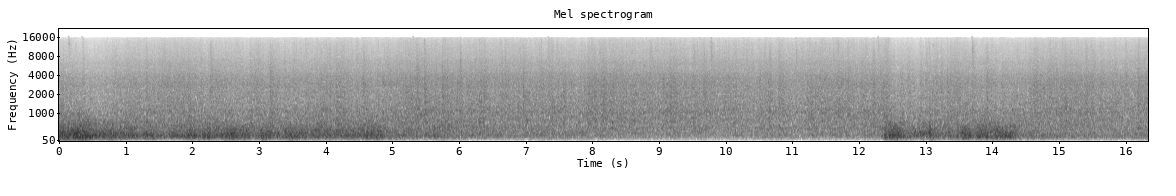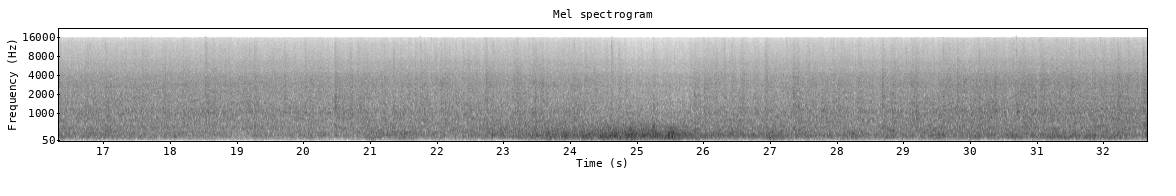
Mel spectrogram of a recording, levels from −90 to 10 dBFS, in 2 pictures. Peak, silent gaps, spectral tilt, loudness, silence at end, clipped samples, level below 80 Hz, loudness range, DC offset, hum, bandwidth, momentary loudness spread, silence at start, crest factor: -4 dBFS; none; -5 dB/octave; -25 LUFS; 0 s; under 0.1%; -58 dBFS; 7 LU; under 0.1%; none; 16 kHz; 8 LU; 0 s; 20 dB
